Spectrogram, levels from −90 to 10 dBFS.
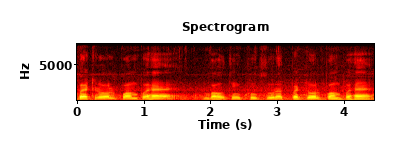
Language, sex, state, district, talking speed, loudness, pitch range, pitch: Hindi, male, Bihar, Katihar, 120 wpm, -17 LUFS, 125-140 Hz, 130 Hz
